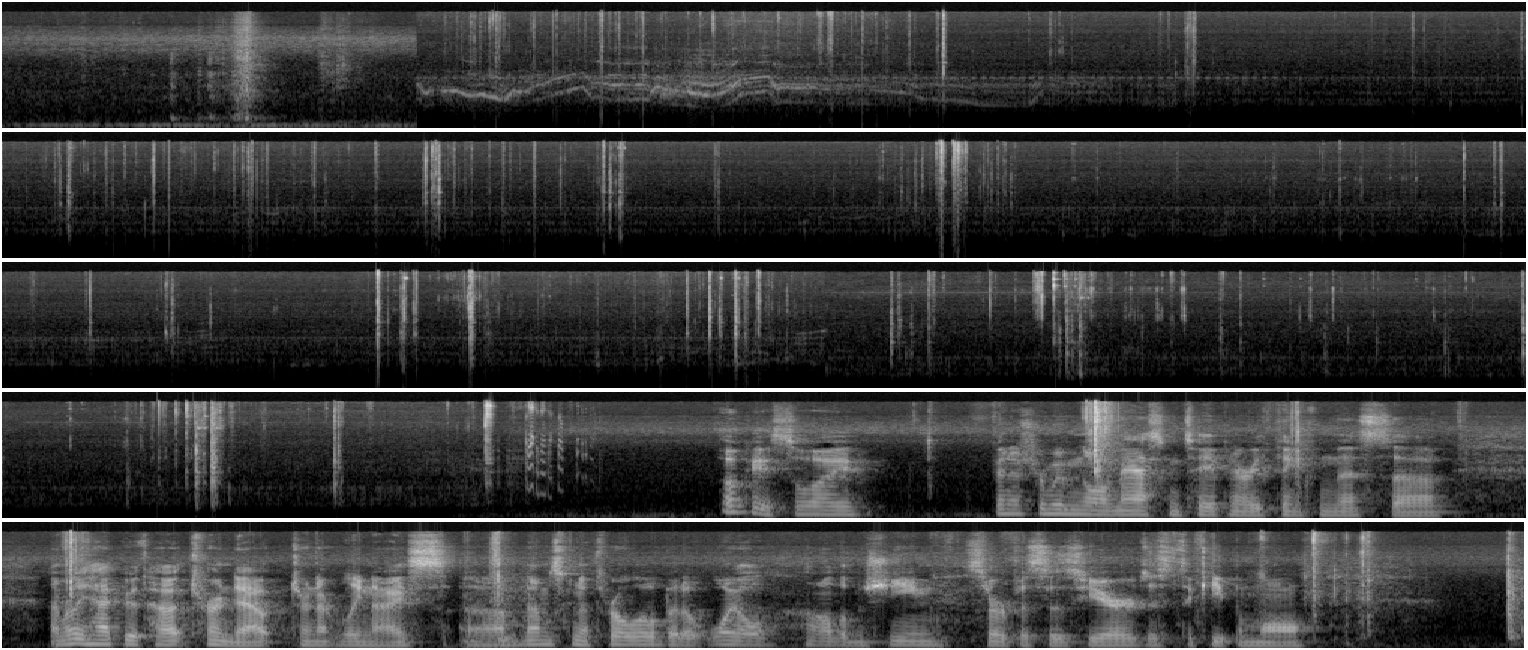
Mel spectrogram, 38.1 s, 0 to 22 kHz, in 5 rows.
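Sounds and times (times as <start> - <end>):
masking tape peeling: 1.0 - 6.4.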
